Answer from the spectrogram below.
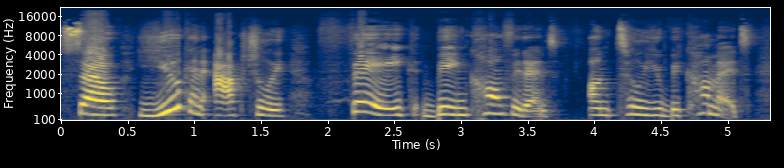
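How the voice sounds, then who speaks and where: Higher-pitched woman coaching, clear deliberate delivery. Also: expressive. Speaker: public speaking coach. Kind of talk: instructional presentation to camera.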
